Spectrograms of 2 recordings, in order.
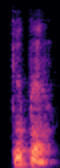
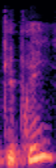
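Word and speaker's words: Khéper: Eux, ils vont lire Képer. Mais Képri, c'est pareil, c'est qu'on rajoute des voyelles pour pouvoir le vocaliser. Et effectivement, on a vu Képri. Quand on a vu Képri, Ra, Amon, ce Képer là, le scarabée, là, Képri.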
